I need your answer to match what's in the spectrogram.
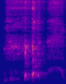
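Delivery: sudden laugh that jumps way up; a real laugh at her own story; high burst of laughter. Real, not acted. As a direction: let a laugh pop out high.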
